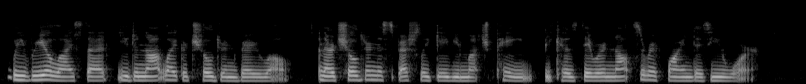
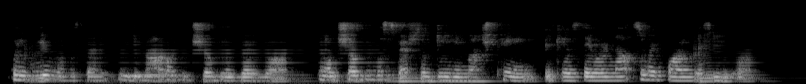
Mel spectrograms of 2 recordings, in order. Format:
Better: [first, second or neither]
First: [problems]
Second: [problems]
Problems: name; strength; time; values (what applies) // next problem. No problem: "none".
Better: first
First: none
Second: noise reduction (neural mask model DeepFilterNet 3)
